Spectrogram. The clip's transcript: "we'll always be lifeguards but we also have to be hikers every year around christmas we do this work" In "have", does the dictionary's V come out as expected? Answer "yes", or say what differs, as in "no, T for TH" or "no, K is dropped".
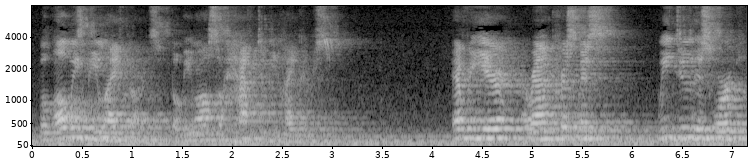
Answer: no, F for V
